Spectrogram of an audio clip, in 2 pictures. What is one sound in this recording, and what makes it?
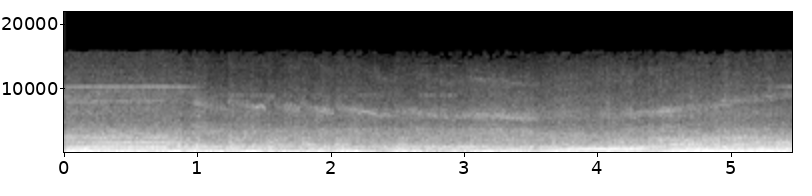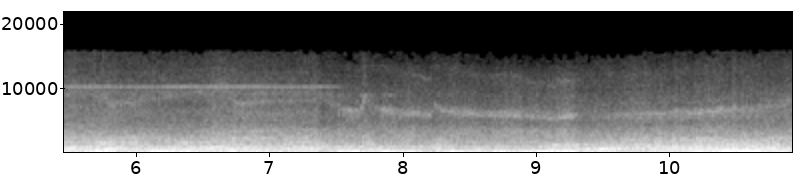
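A Formula One car engine drops in pitch while downshifting under braking.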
